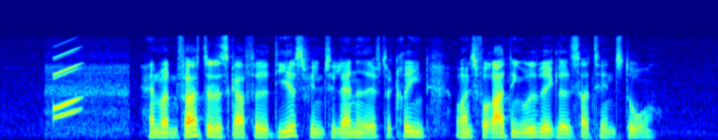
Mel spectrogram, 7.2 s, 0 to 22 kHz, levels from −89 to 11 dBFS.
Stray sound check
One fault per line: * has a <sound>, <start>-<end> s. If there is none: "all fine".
* has a chirp, 0.5-0.8 s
